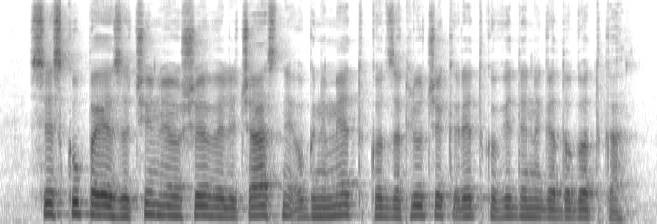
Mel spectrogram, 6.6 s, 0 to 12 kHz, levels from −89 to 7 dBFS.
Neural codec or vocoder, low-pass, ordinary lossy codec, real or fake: vocoder, 24 kHz, 100 mel bands, Vocos; none; none; fake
